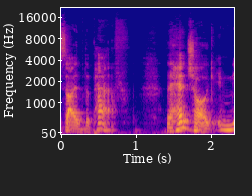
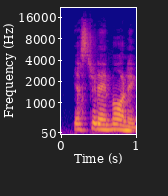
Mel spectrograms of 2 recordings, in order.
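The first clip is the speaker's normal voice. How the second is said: feeble, weak, faint, fading, higher pitch; 5 semitones higher than usual. A narrator reads Shasta answering a dwarf who asks about his last meal, weak and faint. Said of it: "said Shasta weakly".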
